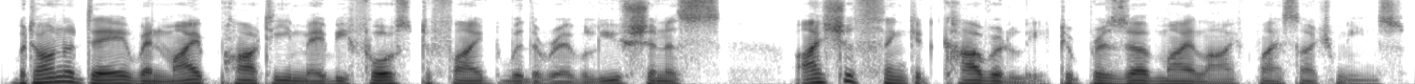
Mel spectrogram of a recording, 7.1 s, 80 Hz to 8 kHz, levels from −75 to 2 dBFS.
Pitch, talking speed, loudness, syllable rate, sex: 100 Hz, 230 wpm, -18 LUFS, 5.7 syllables/s, male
